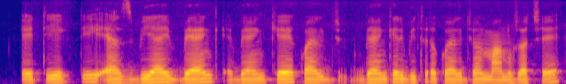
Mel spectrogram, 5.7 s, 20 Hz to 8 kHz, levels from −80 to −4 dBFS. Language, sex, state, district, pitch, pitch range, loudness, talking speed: Bengali, male, Tripura, West Tripura, 105 Hz, 105-110 Hz, -17 LUFS, 170 wpm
